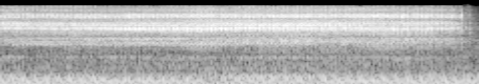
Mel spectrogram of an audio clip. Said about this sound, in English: I will have to grind down these screws because they're too long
